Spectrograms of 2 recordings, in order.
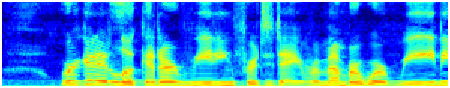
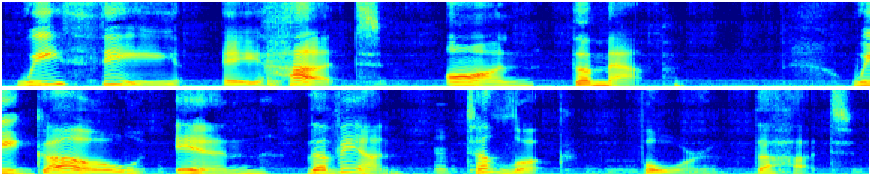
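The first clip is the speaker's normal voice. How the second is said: very slow, word by word; slow read-along; much slower than usual. Shown as a demonstration. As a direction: point and read each word. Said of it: "put your finger on the dots as we go".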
